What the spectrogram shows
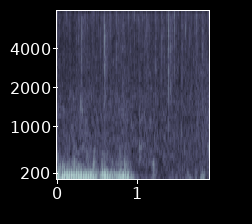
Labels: {"label": "biophony, growl", "recorder": "SoundTrap 500"}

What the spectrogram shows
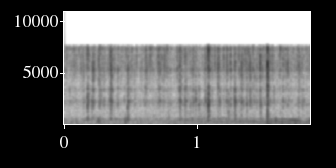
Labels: {"label": "biophony, cascading saw", "recorder": "HydroMoth"}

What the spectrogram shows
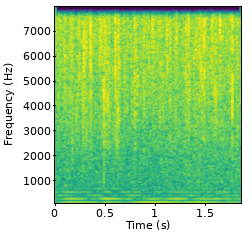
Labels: {"label": "biophony, midshipman", "recorder": "SoundTrap 500"}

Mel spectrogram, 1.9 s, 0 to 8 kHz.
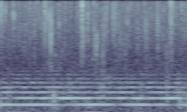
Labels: {"label": "biophony, midshipman", "recorder": "SoundTrap 500"}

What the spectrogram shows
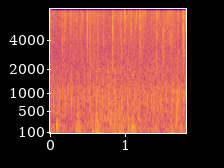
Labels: {"label": "biophony, rattle", "recorder": "SoundTrap 500"}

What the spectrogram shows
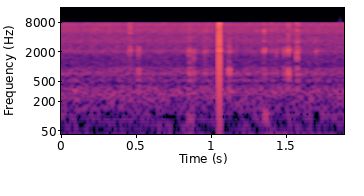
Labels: {"label": "ambient", "recorder": "HydroMoth"}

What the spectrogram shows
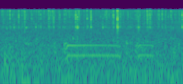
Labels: {"label": "ambient", "recorder": "HydroMoth"}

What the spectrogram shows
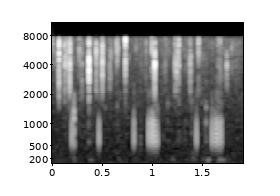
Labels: {"label": "biophony, knock croak", "recorder": "SoundTrap 300"}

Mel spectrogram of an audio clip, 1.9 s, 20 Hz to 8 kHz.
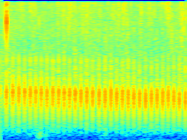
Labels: {"label": "biophony, rattle", "recorder": "SoundTrap 500"}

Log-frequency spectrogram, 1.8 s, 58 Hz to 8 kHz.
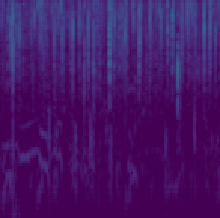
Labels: {"label": "biophony, cascading saw", "recorder": "SoundTrap 600 or HydroMoth"}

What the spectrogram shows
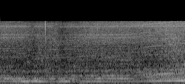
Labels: {"label": "anthrophony, boat engine", "recorder": "SoundTrap 500"}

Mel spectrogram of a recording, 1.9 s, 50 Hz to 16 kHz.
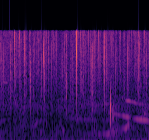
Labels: {"label": "biophony", "recorder": "SoundTrap 300"}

